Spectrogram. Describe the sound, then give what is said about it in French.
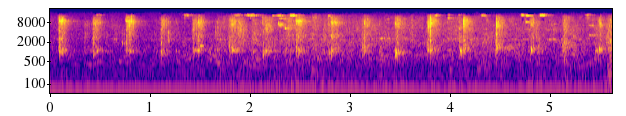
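Steady clip-clop of a horse's hooves pulling a cart along a city boulevard, many even beats over a constant low rumble with no talk. “La charrette a remonté le boulevard.”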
